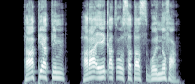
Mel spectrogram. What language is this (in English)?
Gamo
